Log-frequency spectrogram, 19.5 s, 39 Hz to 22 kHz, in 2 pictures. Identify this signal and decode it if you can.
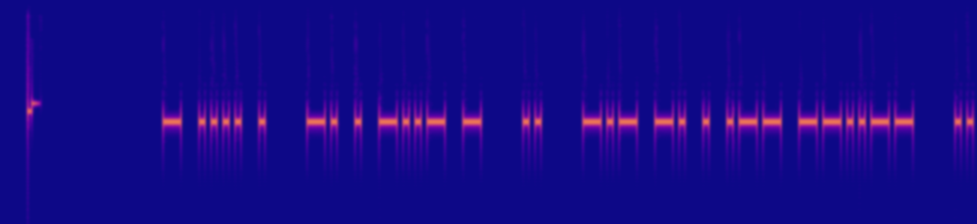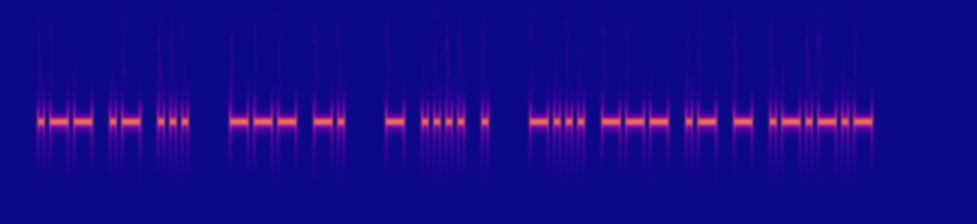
Morse code, heard as a keyed tone, about 21 wpm, 700 Hz. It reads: THE NEXT I KNEW, I WAS ON THE BOAT.
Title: Sentences from Top 1000 Words - Review Part 3 - 20wpm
